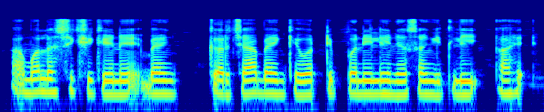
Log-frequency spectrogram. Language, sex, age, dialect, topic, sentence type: Marathi, male, 25-30, Standard Marathi, banking, statement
